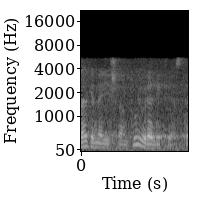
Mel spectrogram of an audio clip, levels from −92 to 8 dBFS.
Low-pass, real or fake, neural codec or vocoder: 5.4 kHz; real; none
